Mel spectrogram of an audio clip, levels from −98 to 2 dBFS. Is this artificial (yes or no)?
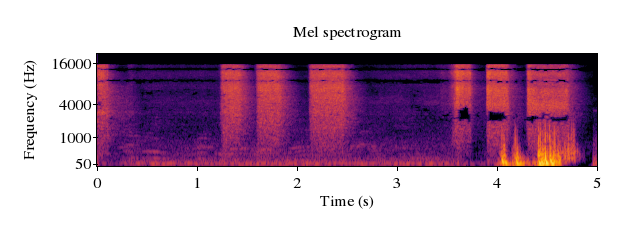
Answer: yes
